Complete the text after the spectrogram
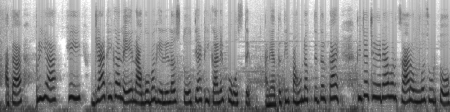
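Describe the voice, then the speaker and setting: A woman with a very high voice narrates a television serial recap as a story. She slips into each character's lines herself as she goes. A faint noise sits under the recording. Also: darkish tone, lo-fi sound. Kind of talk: storytelling recap with acted quotes.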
